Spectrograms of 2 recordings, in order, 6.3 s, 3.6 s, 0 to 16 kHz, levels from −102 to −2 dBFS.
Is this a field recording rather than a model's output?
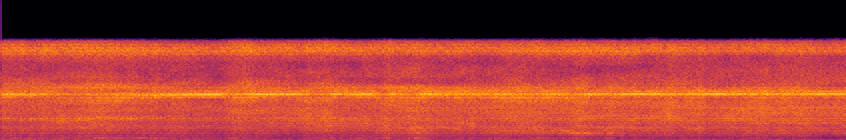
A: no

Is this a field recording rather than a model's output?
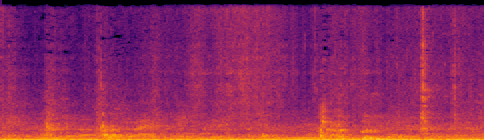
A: yes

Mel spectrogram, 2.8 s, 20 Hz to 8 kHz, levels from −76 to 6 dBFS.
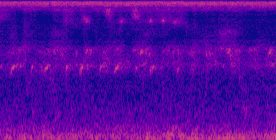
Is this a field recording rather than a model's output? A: no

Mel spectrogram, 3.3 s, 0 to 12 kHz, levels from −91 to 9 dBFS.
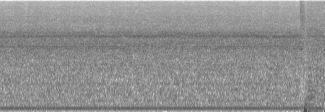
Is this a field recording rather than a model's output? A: no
